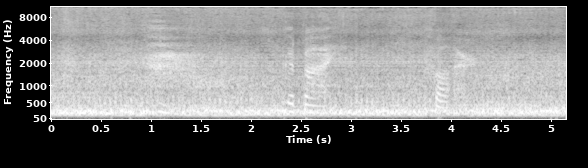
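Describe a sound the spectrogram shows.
A young woman sighs and speaks softly.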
